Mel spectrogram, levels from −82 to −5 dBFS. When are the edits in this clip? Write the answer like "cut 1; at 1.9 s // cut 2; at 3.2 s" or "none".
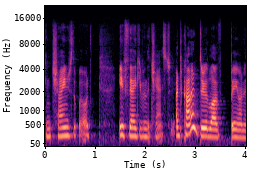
cut 1; at 2.5 s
